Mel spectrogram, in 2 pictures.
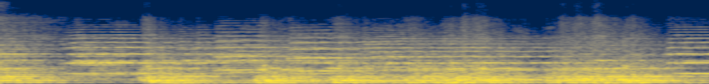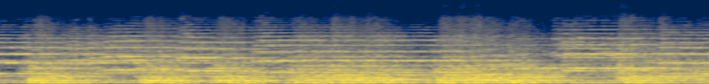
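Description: Middle-school concert band playing a march-style arrangement, with brass instruments prominent over the full ensemble.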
